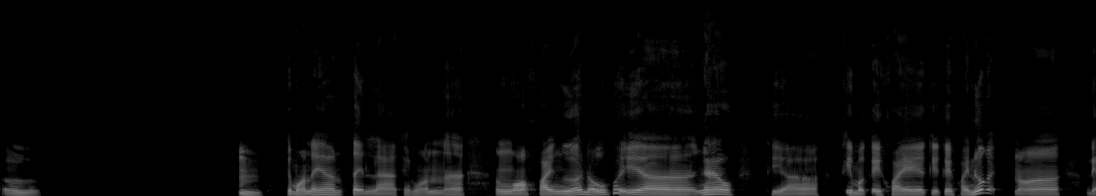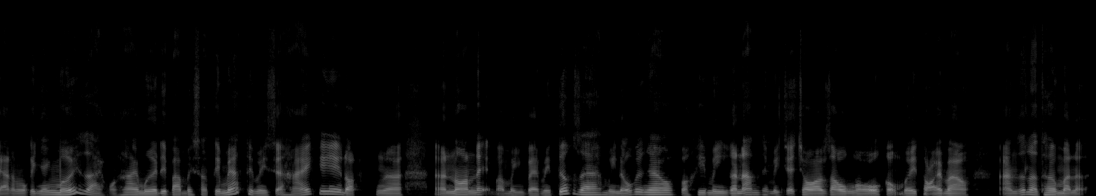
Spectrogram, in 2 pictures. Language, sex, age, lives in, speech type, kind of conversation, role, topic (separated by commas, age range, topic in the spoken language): Vietnamese, male, 35-39, Vietnam, conversation, podcast, guest, Bạn có thể kể về một món ăn thời thơ ấu khiến bạn nhớ mãi không?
